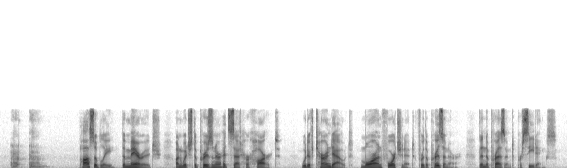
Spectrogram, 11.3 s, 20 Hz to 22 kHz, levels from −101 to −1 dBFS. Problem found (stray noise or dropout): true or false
true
